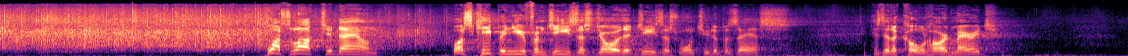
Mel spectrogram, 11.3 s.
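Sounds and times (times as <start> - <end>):
audience clapping hands: 0.0 - 5.0
speech: 2.6 - 3.9, 4.5 - 7.9, 8.7 - 10.1.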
